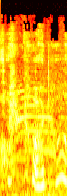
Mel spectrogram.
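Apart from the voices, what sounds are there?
kittens meowing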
